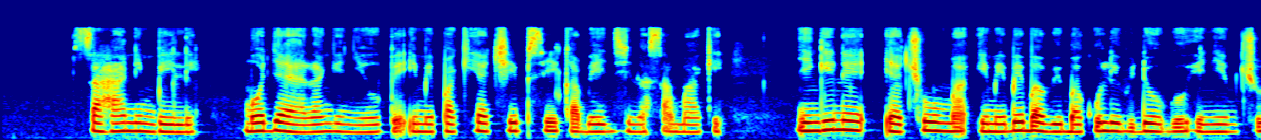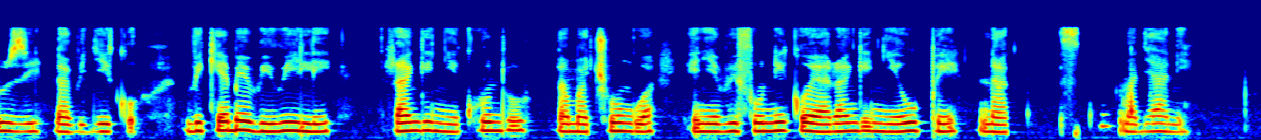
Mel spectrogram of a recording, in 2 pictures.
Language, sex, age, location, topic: Swahili, female, 18-24, Mombasa, agriculture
